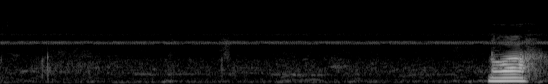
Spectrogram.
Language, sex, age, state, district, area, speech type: Santali, male, 18-30, West Bengal, Purulia, rural, spontaneous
